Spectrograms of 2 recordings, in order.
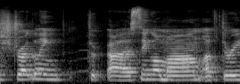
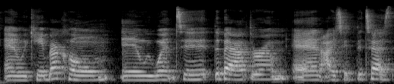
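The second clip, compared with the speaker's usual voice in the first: usual speaking voice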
